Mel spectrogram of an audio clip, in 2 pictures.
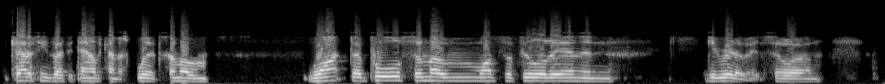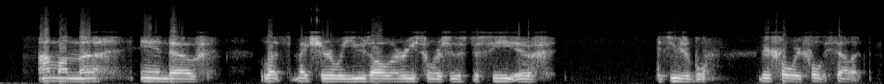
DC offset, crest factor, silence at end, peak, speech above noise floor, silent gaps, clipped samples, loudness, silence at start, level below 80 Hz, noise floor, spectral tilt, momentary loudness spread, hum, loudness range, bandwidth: under 0.1%; 14 dB; 0.25 s; -2 dBFS; 45 dB; none; under 0.1%; -15 LUFS; 0.1 s; -54 dBFS; -60 dBFS; -6 dB/octave; 11 LU; none; 5 LU; 11 kHz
